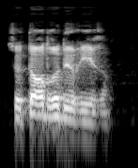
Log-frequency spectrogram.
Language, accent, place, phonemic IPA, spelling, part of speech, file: French, France, Lyon, /sə tɔʁ.dʁə d(ə) ʁiʁ/, se tordre de rire, verb, LL-Q150 (fra)-se tordre de rire.wav
- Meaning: to be in stitches, to be convulsed with laughter, to be doubled up with laughter, to be rolling on the floor laughing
